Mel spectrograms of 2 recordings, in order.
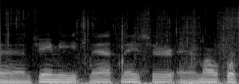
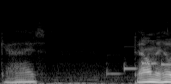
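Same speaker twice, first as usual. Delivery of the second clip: put-on hushed, lowered quiet voice; 3 semitones higher, 6 dB quieter than usual. Speaker mimics a man telling the group to go down the hill; imitating a lowered voice. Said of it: "he's got his voice really lowered".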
